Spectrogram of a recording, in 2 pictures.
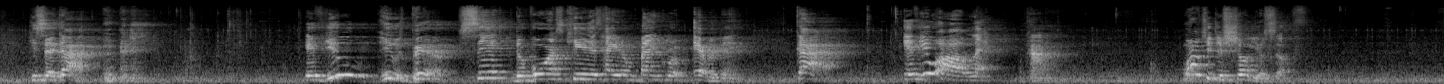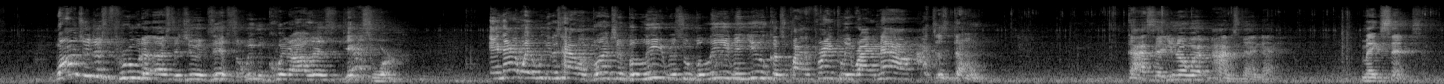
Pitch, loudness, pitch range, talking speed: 245 Hz, -19 LUFS, 220-295 Hz, 160 wpm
